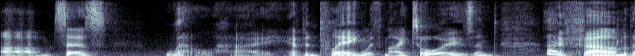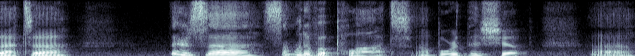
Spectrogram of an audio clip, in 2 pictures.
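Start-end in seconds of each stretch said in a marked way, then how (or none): 1.6-12.7 very commanding, seductive, swooping voice. Voicing the interrogator replying to a question: very dominant and seductive. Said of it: "reply in a very dominant and seductive way".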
